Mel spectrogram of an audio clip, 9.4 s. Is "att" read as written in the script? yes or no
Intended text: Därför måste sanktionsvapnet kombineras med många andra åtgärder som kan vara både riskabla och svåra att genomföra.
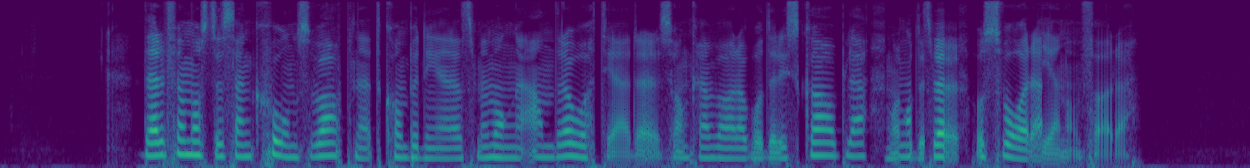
no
